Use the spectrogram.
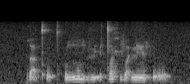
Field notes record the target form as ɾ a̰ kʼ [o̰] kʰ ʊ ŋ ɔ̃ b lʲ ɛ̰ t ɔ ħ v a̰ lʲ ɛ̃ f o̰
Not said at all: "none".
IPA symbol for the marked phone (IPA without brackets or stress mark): o̰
